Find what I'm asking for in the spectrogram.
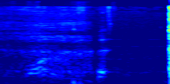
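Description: A single short, sharp cough bursts out at the end after a stretch of faint, murmured sounds.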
